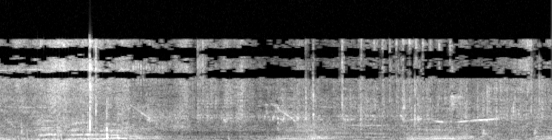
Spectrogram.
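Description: Birds calling: a low cooing call comes three times, about a second apart, with a brief high chirp near the end.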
